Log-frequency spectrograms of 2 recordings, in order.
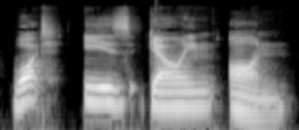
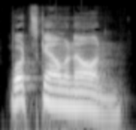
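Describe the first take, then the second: First: Every word is said fully and separately. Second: What is is shortened to one syllable, what's.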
